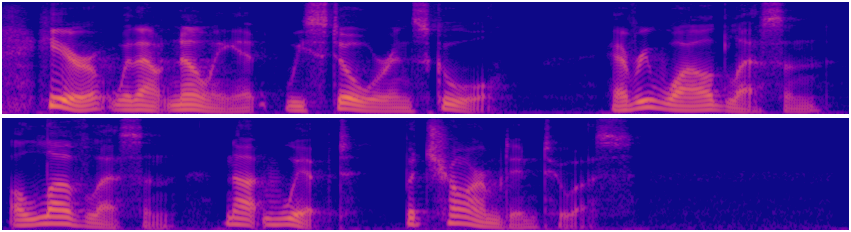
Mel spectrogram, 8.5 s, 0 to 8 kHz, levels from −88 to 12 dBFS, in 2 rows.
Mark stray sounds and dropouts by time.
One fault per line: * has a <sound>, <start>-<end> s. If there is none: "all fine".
all fine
